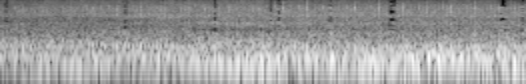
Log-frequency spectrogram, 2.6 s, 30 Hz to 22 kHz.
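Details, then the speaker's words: Jeep TJ idling after 15 years sitting and new alternator/belt: steady low idle with a faint light tick, typical of these engines; little smoke, alternator charging 14.25 V. "little bit of a tick, but that's sort of these engines."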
